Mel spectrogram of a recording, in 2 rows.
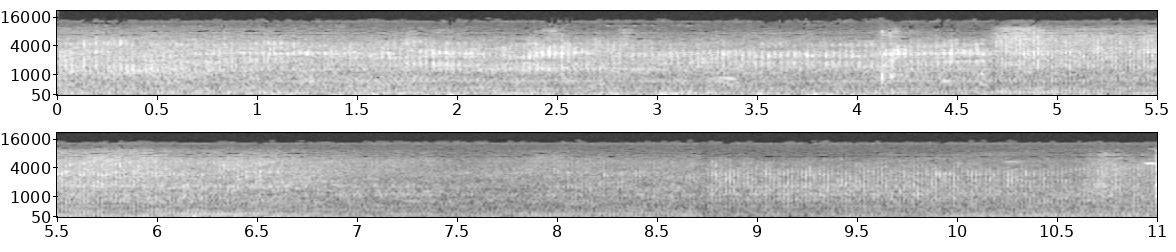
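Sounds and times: faint street noise: 0:00.0 - 0:11.0
low engine hum: 0:00.0 - 0:11.0.

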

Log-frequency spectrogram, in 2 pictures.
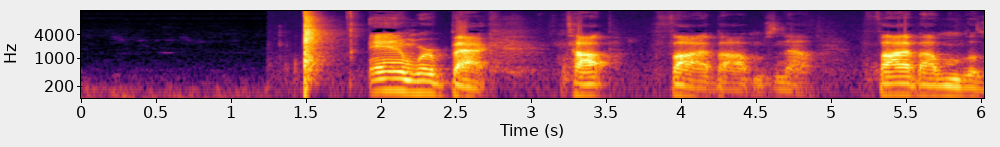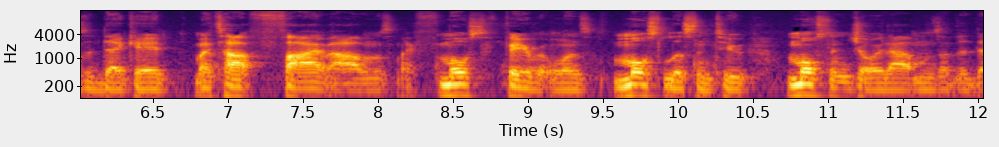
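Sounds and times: sharp crack: 0:01.3 - 0:02.1
man speaking: 0:01.8 - 0:12.0.

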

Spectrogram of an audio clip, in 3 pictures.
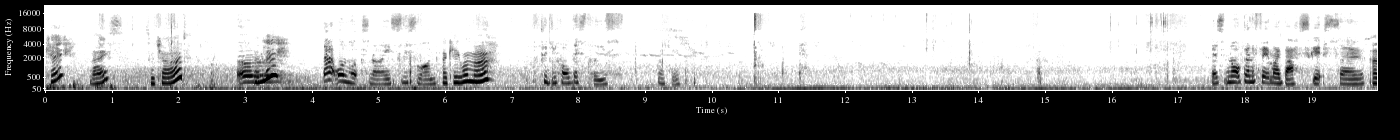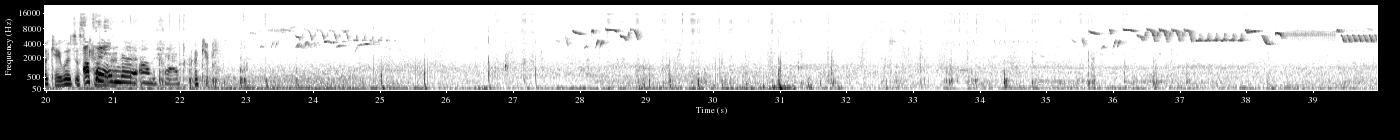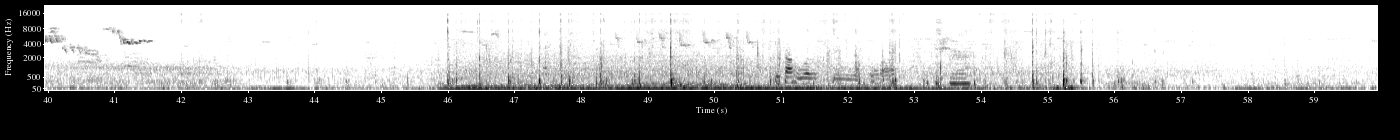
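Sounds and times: small birds chirping: 0:00.0 - 0:59.9
faint footsteps: 0:00.1 - 0:19.6, 0:20.4 - 0:37.4, 0:41.7 - 0:59.8.

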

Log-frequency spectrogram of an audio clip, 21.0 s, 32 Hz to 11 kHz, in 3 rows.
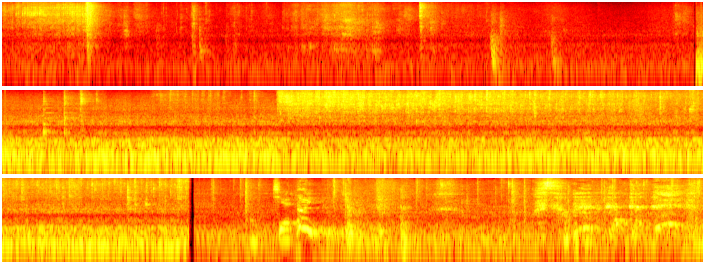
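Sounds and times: low rumble: 0:07.0 - 0:15.9
egg sizzling in hot oil: 0:07.7 - 0:16.0.

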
